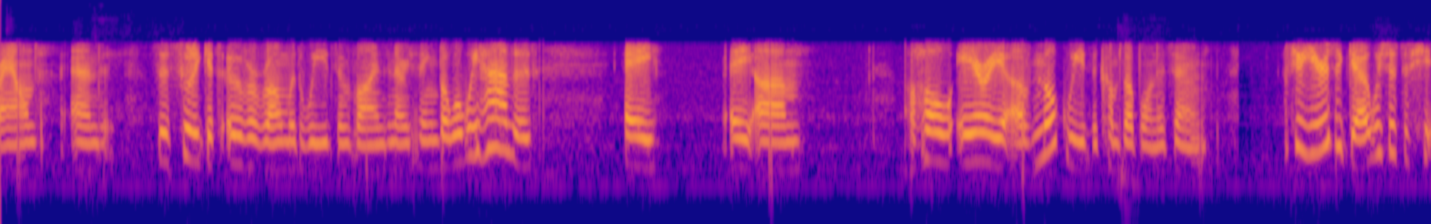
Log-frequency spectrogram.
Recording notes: Your wild phone calls!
